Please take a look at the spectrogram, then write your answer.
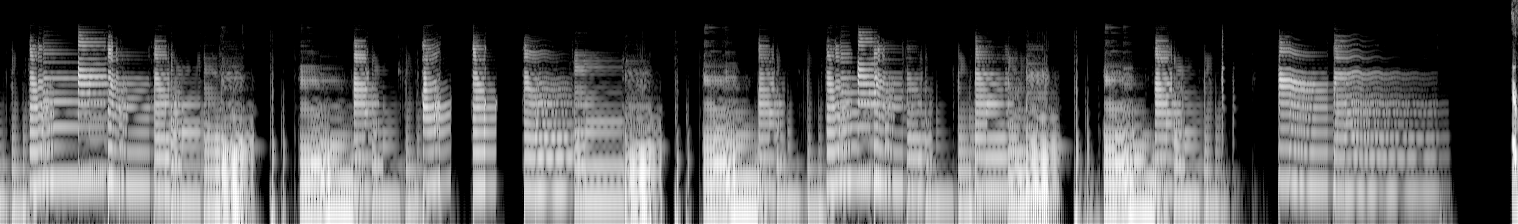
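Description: Electric guitar through an analog delay pedal with driven gain, played in a bouncy rockabilly style with a slapback echo trailing each note, loud and close, with brief pauses between phrases.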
